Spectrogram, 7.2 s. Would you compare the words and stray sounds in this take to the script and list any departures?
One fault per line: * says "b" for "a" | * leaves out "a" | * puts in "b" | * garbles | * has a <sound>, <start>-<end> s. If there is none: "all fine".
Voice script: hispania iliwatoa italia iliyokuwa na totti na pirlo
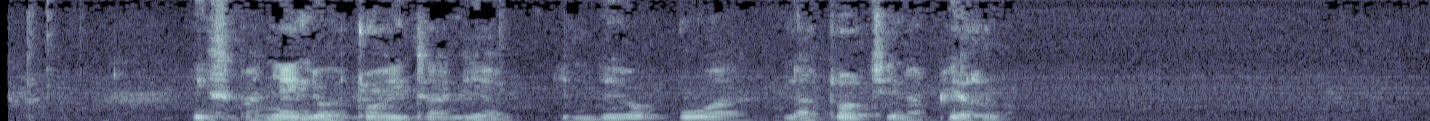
all fine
